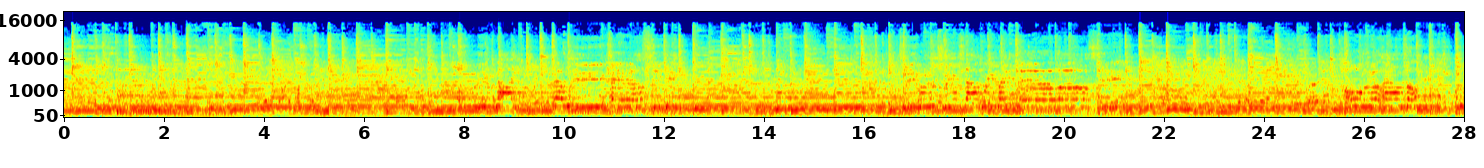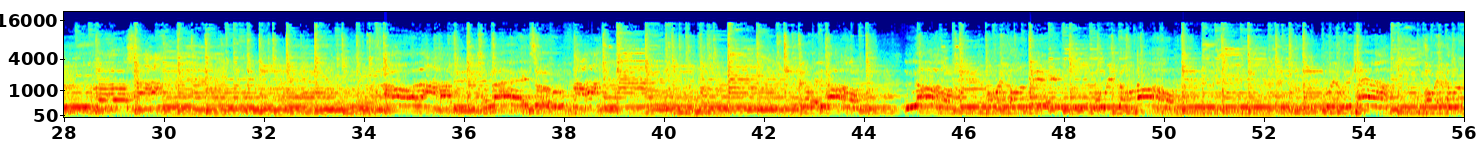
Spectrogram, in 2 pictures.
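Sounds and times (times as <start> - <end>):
man singing: 0.0 - 31.9, 33.8 - 56.0
acoustic guitar strumming: 0.0 - 56.0.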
